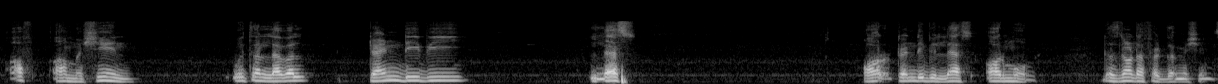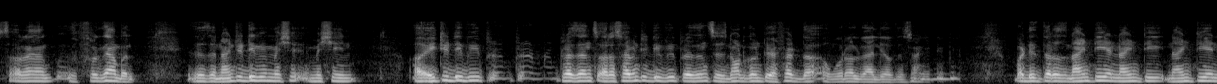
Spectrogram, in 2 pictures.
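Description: No technical faults can be heard in this call audio.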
